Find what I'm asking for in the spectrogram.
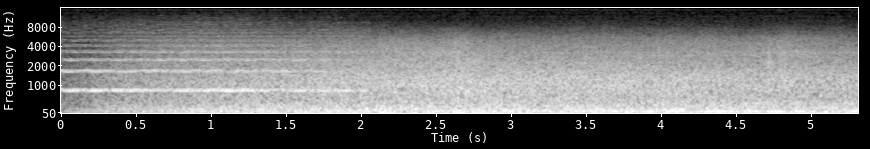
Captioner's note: engines roaring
